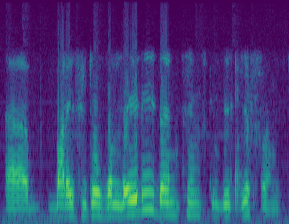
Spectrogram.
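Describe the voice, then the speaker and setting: A man calling in to a radio show, answering in a halting, hesitant way. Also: fairly high pitch, no echo, dull audio. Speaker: caller.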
